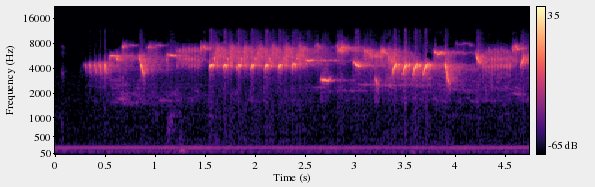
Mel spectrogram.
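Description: A Wren pours out a loud, very high, fast song of sharp notes, with rapid machine-gun trills rattling through the middle. No other sounds intrude.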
